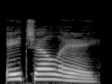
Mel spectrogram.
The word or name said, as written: hla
